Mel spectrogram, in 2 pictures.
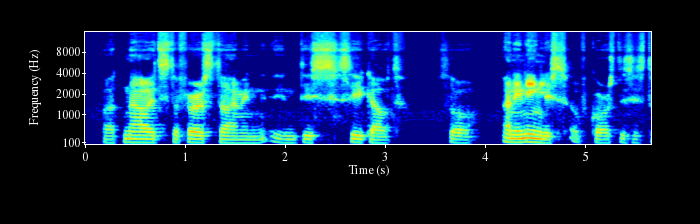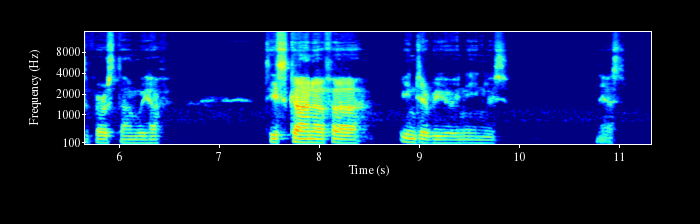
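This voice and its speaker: A man with a Finnish accent speaks at a fairly slow pace in a fairly low pitch, his intonation flat and monotone, his loudness swinging widely, and his pauses long and frequent. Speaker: interview show host. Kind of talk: interview. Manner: halting.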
